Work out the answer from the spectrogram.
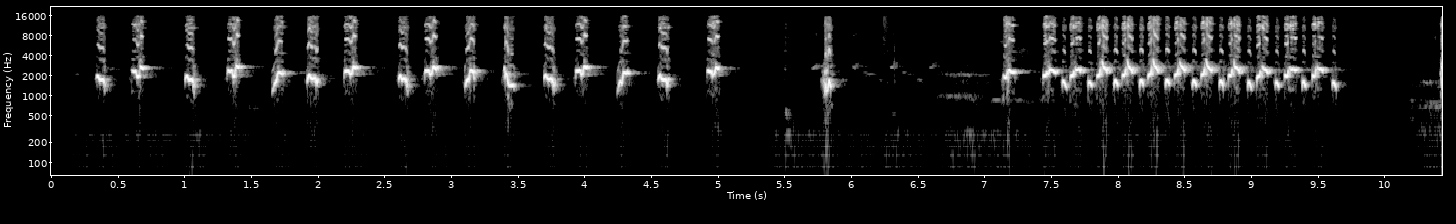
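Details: Sooty-headed bulbul lure recording for getting caged bulbuls to sing, in the long rapid ropel style. Bright, clipped two-part chirps repeat steadily for about seven seconds, then a fast rolling burst of warbled notes runs for two seconds.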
